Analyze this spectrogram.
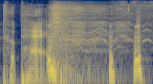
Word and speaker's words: Poupée: Also, Marionette is a fantastic drag name, but I would want her, it would be like Marionette Puppet, but it should be pronounced like Marionette Poupée.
